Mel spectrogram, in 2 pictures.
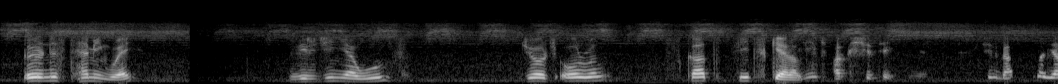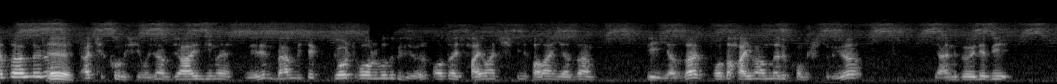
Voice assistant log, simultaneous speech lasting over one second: none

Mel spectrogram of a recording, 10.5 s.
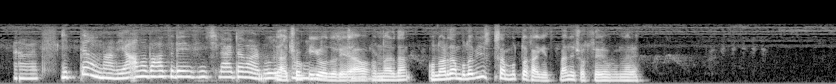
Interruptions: present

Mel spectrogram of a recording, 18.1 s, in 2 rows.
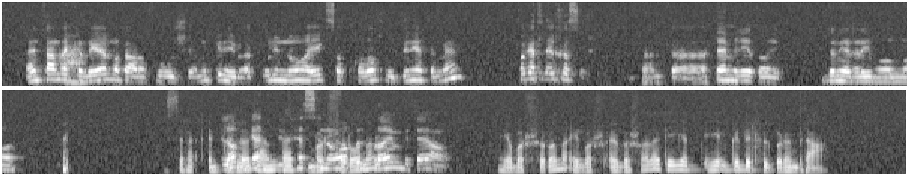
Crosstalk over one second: present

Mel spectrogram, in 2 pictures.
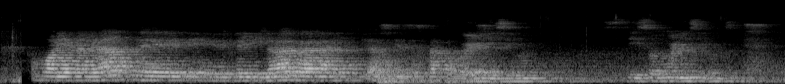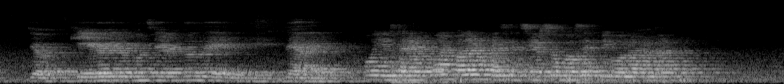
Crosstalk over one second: none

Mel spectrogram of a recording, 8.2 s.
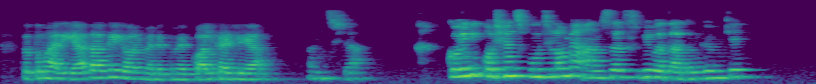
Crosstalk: none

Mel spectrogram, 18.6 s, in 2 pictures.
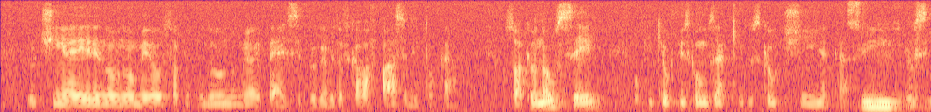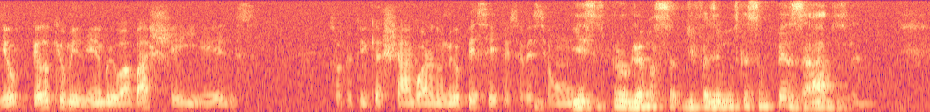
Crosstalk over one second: none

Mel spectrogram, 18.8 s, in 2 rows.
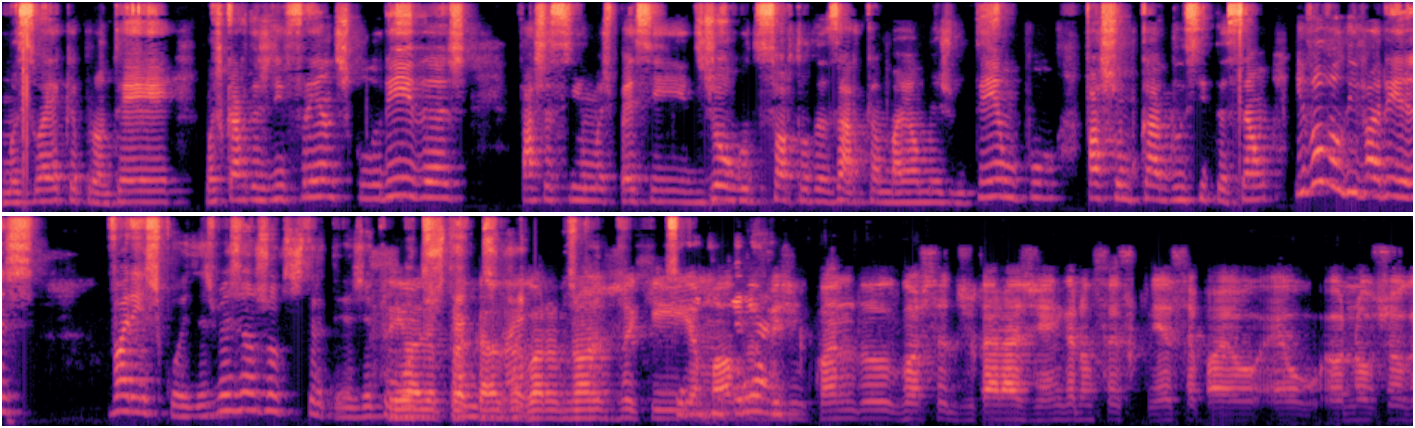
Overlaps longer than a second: present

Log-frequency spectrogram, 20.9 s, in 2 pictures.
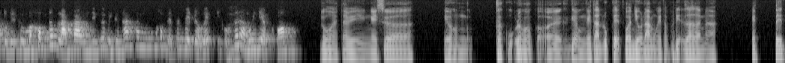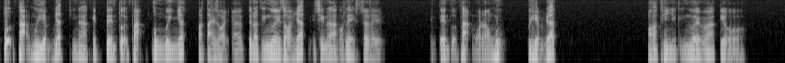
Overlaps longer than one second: none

